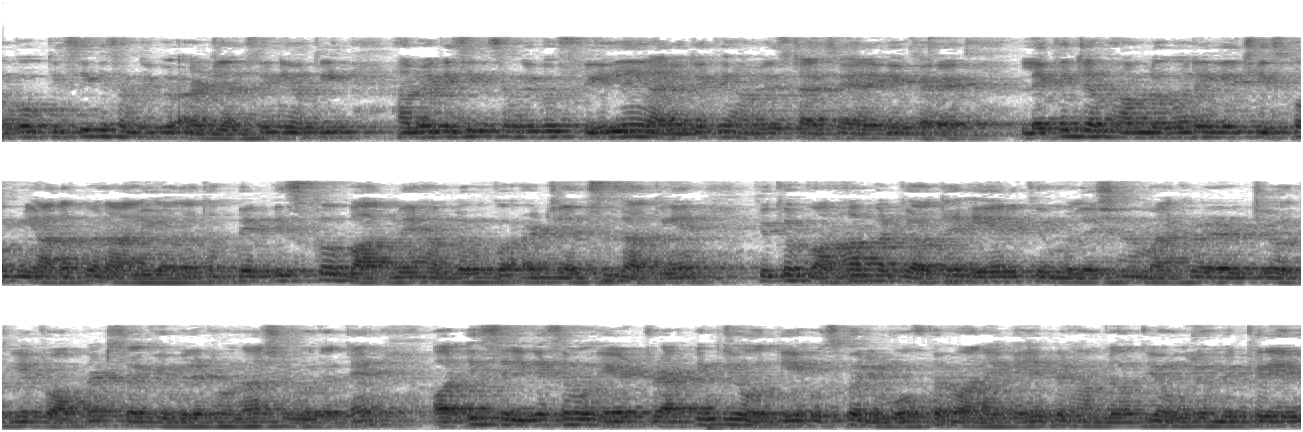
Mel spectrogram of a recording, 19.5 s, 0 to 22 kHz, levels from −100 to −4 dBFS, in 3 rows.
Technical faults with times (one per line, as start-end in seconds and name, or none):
none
